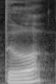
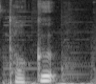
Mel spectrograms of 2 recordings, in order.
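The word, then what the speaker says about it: de (徳): In Chinese, this is pronounced as de. And in Japanese, this is pronounced as toku.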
